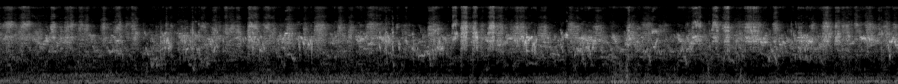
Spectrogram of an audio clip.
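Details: Chirping budgerigars keep up steady, high-pitched warbling chatter, a restless mix of squeaks, trills and short tweets with no pauses.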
